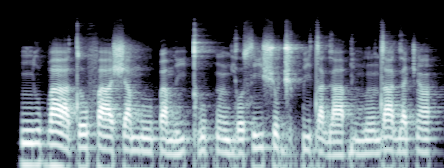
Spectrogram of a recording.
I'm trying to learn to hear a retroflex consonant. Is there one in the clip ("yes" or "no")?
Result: no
